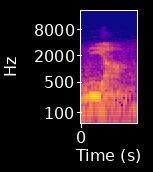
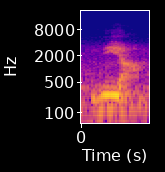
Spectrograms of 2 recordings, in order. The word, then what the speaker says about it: NEOM: is to be called neon n-e-o-m think of neo meaning new n-e-o new and then the m it stands for a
